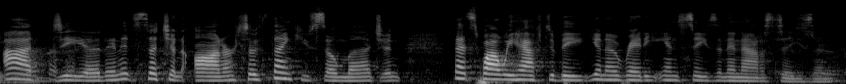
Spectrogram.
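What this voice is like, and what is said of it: Southern US accent. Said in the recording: “As you can hear, the southern accent. Originally from North Carolina.”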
